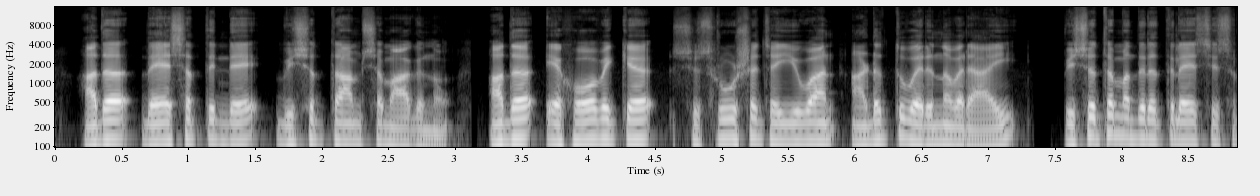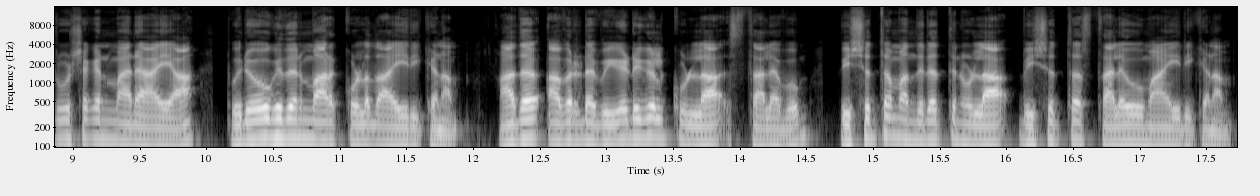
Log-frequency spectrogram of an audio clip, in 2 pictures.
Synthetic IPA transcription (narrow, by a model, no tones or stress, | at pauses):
ɐðɨd̪e̞ːɕɐt̪ːinde̞ʋiɕud̪ʱːaːmɕɐmaːɣunːu | ɐðɨje̞ho̞ːʋekʲːɨɕuɕruːʂɐt͡ɕe̞jːuʋaːnɐɽut̪ːuʋɐɾunːɐʋɐɾaːji | ʋiɕud̪ʱːɐmɐnd̪iɾɐt̪ːile̞ɕuɕruːʂɐɣɐnmaːɾaːjɐ | puɾo̞ːɡʱiðɐnmaːrkuɭːɐðaːjiɾikʲːɐɳɐm | ɐðɨʔɐʋɐɾuɽe̞ʋiːɽuɣɐɭkuɭːɐst̪ʰɐlɐʋum | ʋiɕud̪ʱːɐmɐnd̪iɾɐt̪ːinuɭːɐʋiɕud̪ʱːɐst̪ʰɐlɐʋumaːjiɾikʲːɐɳɐm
